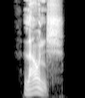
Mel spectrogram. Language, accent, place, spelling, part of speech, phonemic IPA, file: German, Germany, Berlin, Lounge, noun, /laʊ̯nt͡ʃ/, De-Lounge.ogg
- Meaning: 1. lounge (waiting room) 2. lounge (bar)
